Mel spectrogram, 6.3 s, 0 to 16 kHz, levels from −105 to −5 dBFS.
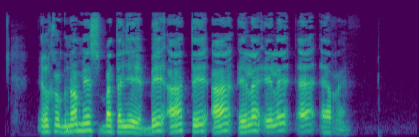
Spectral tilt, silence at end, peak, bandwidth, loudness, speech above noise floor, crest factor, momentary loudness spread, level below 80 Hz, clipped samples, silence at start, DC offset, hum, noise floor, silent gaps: -5 dB/octave; 1.1 s; -10 dBFS; 11.5 kHz; -28 LUFS; 57 dB; 20 dB; 7 LU; -80 dBFS; under 0.1%; 0.6 s; under 0.1%; none; -85 dBFS; none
